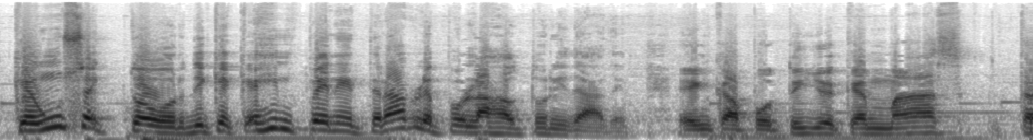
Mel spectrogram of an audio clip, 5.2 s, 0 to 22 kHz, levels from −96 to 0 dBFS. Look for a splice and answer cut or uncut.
cut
